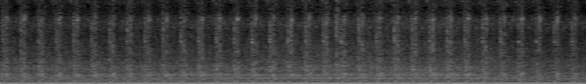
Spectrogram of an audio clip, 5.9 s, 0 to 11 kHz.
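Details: 6.1L SRT8 HEMI V8: rough, slightly lumpy idle and run with an even quick ticking about three times a second; random cylinder misfire, cause not found.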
